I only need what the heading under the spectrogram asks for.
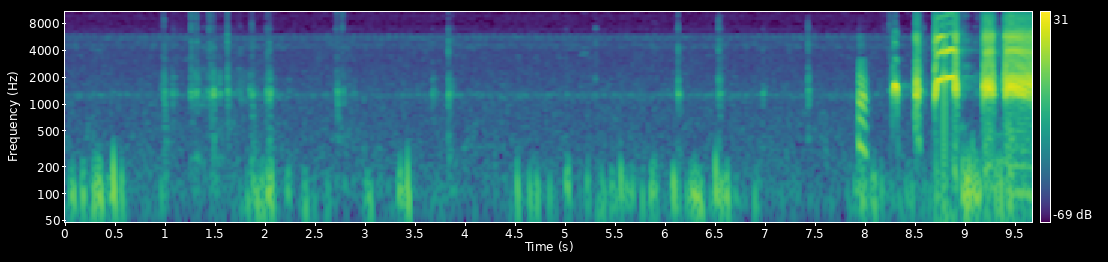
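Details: A Chinese francolin kept as a decoy bird bursts into loud, harsh, rising calls near the end after quiet knocks and faint tones, ending in a strained, clipped phrase.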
